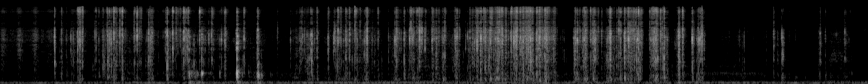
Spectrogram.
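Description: Small foil paper craft sprinkles are squashed and crinkled by hand, giving close, crackly bursts of rustling that come in quick irregular runs with brief pauses.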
